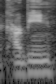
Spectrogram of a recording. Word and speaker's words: carbine: Otherwise, this would be a carbine, or carbine, depending on how you want to pronounce it.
